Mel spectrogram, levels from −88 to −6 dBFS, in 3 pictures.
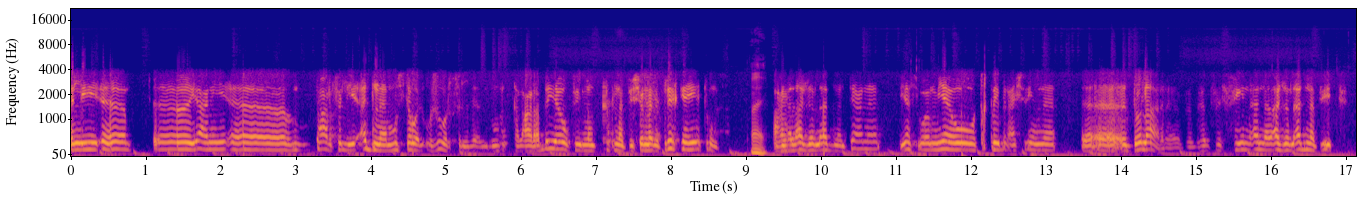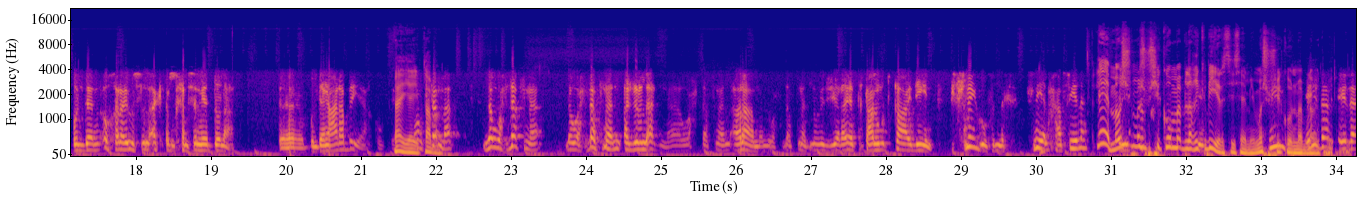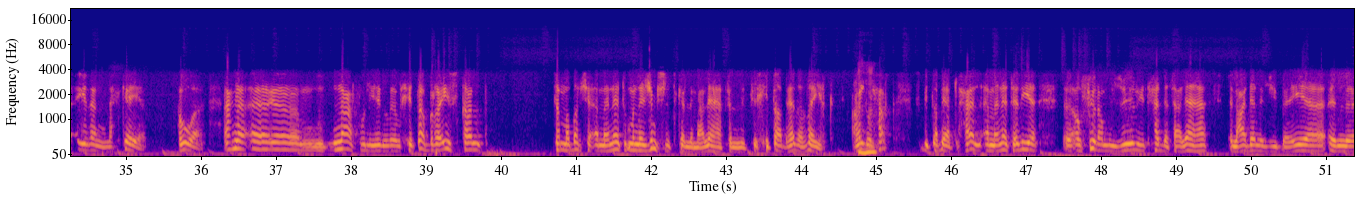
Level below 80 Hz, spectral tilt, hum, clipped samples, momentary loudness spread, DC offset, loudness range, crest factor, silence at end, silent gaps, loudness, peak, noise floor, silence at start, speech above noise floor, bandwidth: -48 dBFS; -6 dB/octave; none; under 0.1%; 12 LU; under 0.1%; 3 LU; 14 dB; 0 s; none; -31 LUFS; -16 dBFS; -57 dBFS; 0 s; 26 dB; 13.5 kHz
